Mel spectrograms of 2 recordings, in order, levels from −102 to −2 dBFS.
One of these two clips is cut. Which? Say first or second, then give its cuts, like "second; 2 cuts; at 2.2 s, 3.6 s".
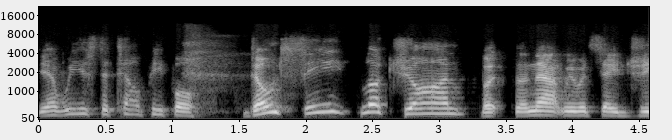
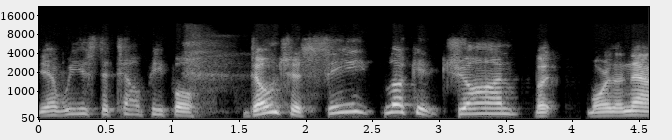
first; 3 cuts; at 1.8 s, 2.6 s, 3.6 s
